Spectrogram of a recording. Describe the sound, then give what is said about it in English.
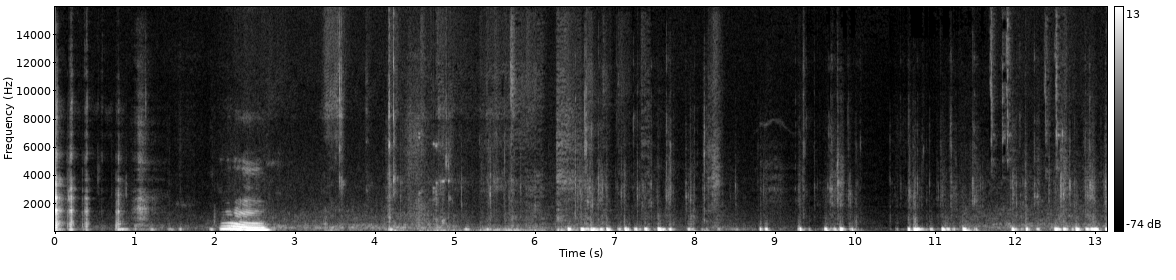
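Writers at work typing on keyboards, with bursts of rapid, light key clicks broken by short pauses and a brief tonal, voice-like sound early on. “I like hearing the typing. I think it's good. Cool. If this is also in the podcast, this adds to the atmosphere.”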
